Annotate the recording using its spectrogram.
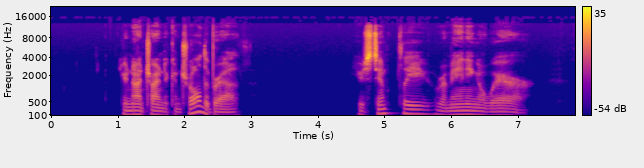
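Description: A middle-aged man speaks calmly and closely into a microphone.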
